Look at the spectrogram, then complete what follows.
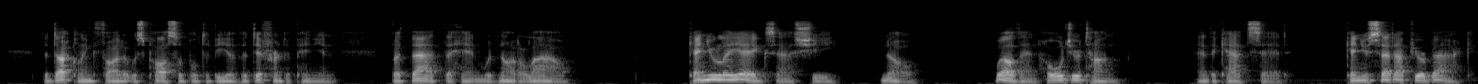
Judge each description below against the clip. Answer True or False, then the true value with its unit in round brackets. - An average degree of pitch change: True (4.1 semitones)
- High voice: False (75 Hz)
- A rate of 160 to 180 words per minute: True (165 wpm)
